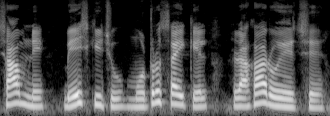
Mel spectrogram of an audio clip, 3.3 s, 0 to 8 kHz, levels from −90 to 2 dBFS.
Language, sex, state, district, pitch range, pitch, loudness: Bengali, male, West Bengal, Cooch Behar, 160-205 Hz, 170 Hz, -16 LUFS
